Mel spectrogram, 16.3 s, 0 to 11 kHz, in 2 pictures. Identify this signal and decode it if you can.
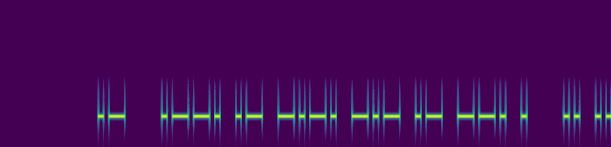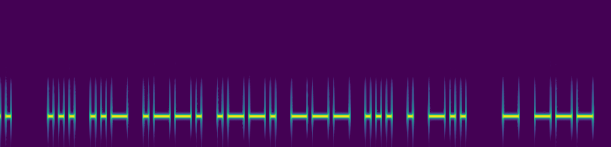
Morse code, heard as a keyed tone, about 17 wpm, 700 Hz. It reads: A PACKAGE IS SUPPOSED TO
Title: Easy Phrases 17wpm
